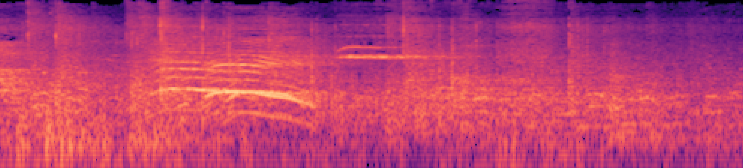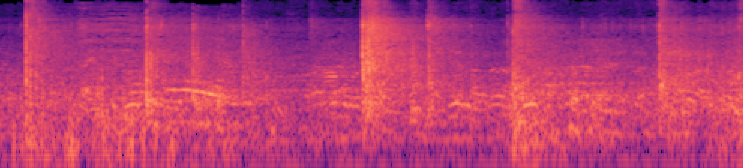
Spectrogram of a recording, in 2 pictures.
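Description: Hockey sticks clack sharply against a ball and the floor.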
